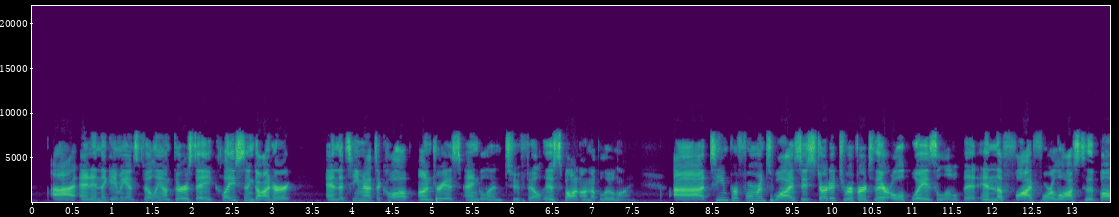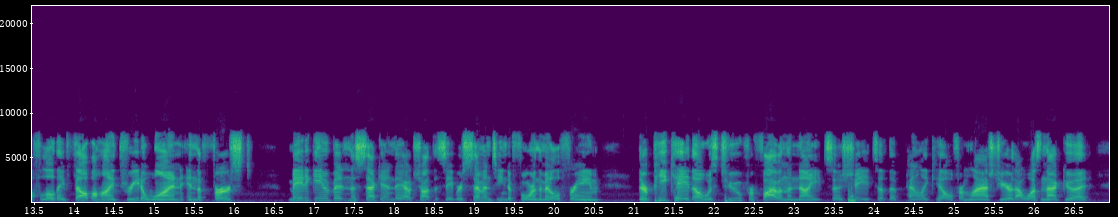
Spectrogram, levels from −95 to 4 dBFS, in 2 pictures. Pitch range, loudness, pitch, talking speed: 150-200 Hz, -25 LUFS, 170 Hz, 220 wpm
